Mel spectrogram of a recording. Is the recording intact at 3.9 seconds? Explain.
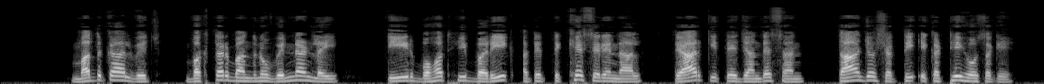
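No. At 3.9 seconds, as across the whole speech clip, nothing is heard above about 15.2 kHz, and the lossy smearing has more than one character at once: the different codecs' artefacts are heard together. This is likely transcoding between lossy codecs. Each later encoder spent bits re-coding the previous one's artefacts and added its own, while the lowest cut-off in the chain stayed. A single encode would show only one artefact pattern.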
